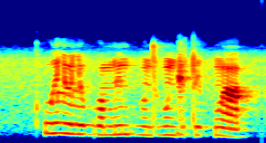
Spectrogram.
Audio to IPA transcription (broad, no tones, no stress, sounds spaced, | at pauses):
kʷʰ i l ʉ l ʉ ɡʷ a m ĩ bʱ ũ dʱ ũ ɡʲ o t i kʷ ã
